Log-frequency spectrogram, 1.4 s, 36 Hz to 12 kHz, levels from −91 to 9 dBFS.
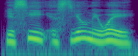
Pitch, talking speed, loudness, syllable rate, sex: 185 Hz, 260 wpm, -18 LUFS, 5.4 syllables/s, male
